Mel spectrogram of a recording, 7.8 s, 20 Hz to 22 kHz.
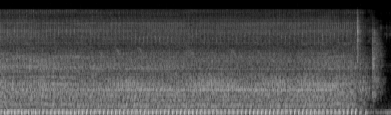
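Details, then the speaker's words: Yamaha Mio J that would not idle, felt weak and flashed ISC leak code 79, after bearing replacement and repair: steady, even low chuffing idle with no knocks or rattles; now normal, code 79 still to clear. "Nah, alhamdulillah udah jadi normal ya. Tinggal kita ngilangin kedipan 79-nya ya."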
